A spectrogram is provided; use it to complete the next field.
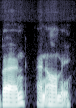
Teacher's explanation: So, what do you pronounce instead of R? We pronounce vowel sound instead of R.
